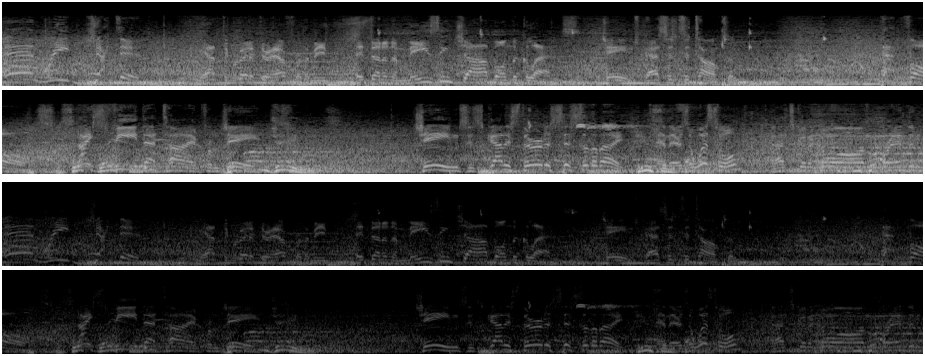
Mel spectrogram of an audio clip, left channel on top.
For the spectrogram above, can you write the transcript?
and rejected. You have to credit their effort. I mean, they've done an amazing job on the glass. James passes to Thompson. That falls. Nice feed that time from James. James has got his 3rd assist of the night. And there's a whistle. That's going to go on Brandon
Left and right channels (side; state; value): right; quieter; 23.1 dB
